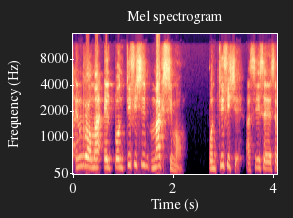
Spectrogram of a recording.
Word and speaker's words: Pontífice: Al emperador se le llamaba en Roma el Pontífice Máximo, Pontífice, así se pronuncia, y que se arrojó el Papa ese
